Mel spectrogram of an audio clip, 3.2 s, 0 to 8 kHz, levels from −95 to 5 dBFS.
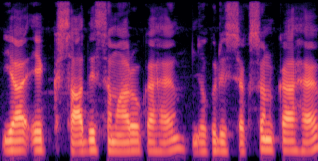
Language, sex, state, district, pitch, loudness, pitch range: Hindi, male, Bihar, Supaul, 130 Hz, -17 LUFS, 120-140 Hz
